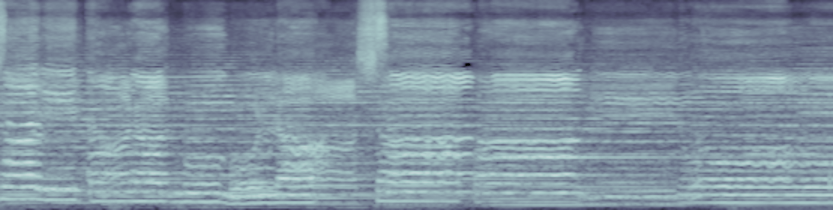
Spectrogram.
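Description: Slow church hymn sung with long held notes that change about once a second.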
